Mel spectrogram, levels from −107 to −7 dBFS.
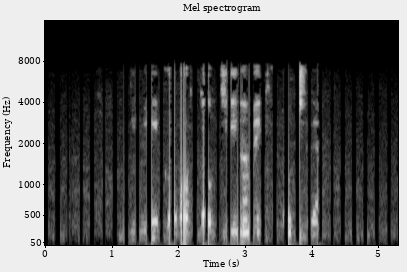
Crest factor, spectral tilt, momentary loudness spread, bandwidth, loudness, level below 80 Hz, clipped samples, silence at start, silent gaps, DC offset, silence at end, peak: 24 dB; -3 dB/octave; 12 LU; 8 kHz; -26 LUFS; -56 dBFS; under 0.1%; 1.45 s; 2.23-2.28 s, 3.42-3.48 s, 3.60-3.64 s; under 0.1%; 1.2 s; -4 dBFS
